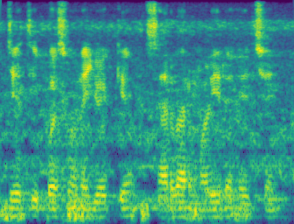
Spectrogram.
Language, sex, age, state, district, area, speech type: Gujarati, male, 18-30, Gujarat, Narmada, urban, spontaneous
